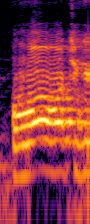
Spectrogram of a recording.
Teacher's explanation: तो इसको लिखना है दंतोष्ठ। दंत और ओष्ठ के मिलने से इसका उच्चारण होता है वह का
